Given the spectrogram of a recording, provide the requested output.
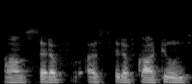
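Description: A Nepali man in his thirties, a university lecturer, introduces an online panel from a room at home over a video call, using a wired earphone mic with dull lo-fi audio. His voice is fairly low, monotone, quick, and slightly rough. He speaks formally but with many fillers and restarts.

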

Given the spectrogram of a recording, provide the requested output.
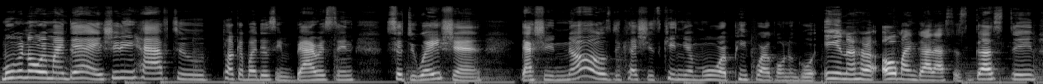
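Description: A woman's voice: fairly high pitch, normal speed, fairly bright tone, soft background music. A woman vlogger giving casual, opinionated gossip commentary and reading viewer comments aloud.

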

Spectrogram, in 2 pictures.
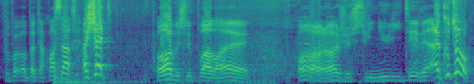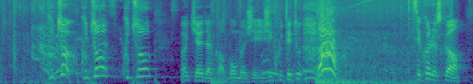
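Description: A man giving live, jokey gameplay commentary, shouting out his kills. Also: medium pitch, big pitch swings, moderate pace, slight background noise. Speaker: gaming video host.

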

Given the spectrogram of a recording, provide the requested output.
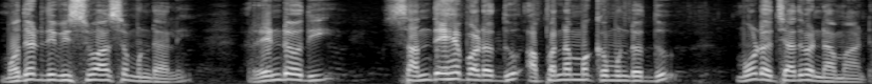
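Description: A pastor with a Telugu accent and a voice on the high side preaches at a moderate pace, with no room sound. He is emphatic, repeats phrases, questions his listeners, and acts out short prayers and dialogues himself.

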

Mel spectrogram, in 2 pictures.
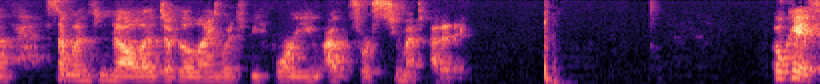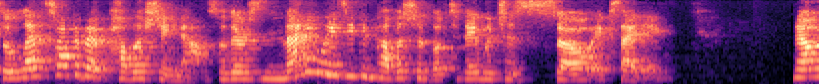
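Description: Her mid-range voice has a fairly bright tone as this woman in her thirties, an author whose first language is English, runs a relaxed instructional webinar. The video-call webcam mic records her in an echoey room, and she chats loosely with frequent fillers and restarts.

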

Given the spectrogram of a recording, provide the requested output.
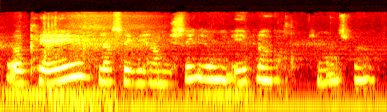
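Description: A woman's voice: on the high side, steady tone, mellow, slight background noise, poor audio. Young woman calling out game directions. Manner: chatty, calls out directions. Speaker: gaming partner. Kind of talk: casual gaming chat.

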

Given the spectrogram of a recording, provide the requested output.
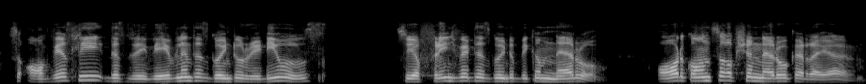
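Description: Bright, clear-voiced Indian male teacher. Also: fairly high pitch, dry recording, dull audio. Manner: encouraging, conversational, mixes Hindi into English. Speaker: physics teacher. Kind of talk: informal online lesson, explaining problems to students. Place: indoors, online class over webcam.

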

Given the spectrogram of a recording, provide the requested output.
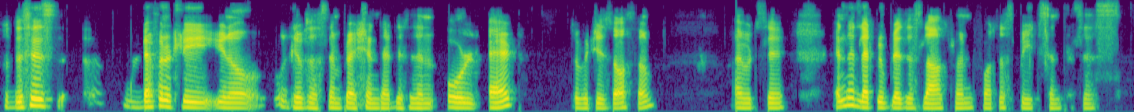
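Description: Walking through a software demo on a casual screen-share, this tech tutorial host keeps things chatty, thinking aloud and starting his sentences over. He speaks at an ordinary pitch and a moderate pace. The audio is dull and muffled, very dry, with no echo.

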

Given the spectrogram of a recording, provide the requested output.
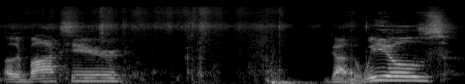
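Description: Talking very slowly in a highish voice with big pitch swings, a man in his thirties unboxes and reviews a tool chest for a casual, unscripted vlog. He's relaxed and now and then mutters to himself as he works in an indoor workshop full of shelving and lumber. The phone camera starts at arm's length and moves a few feet away, and the recording has background noise, clicks and handling sounds.

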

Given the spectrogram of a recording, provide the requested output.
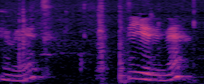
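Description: Her mid-range voice is animated but slow as she acts as a mother leading her young child through play, tossing out short encouraging prompts and speaking casually to viewers. The room sounds spacious, the mic is far off, and background noise comes through clearly.

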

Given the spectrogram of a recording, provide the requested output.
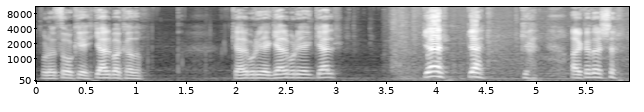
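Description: A young man commentating a game he plays, panicking, shouting and laughing in mock fear. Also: a little high, moderate pace. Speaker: gaming YouTuber. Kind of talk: excitable gameplay commentary.

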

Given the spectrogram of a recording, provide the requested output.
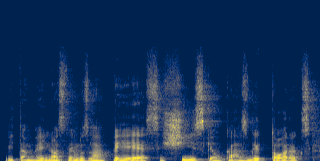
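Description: Low-voiced man teaching grammar. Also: fairly even intonation, darkish tone. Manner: explanatory, asks and answers own questions; stretches key terms slowly for emphasis. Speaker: Portuguese teacher. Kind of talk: exam-prep grammar lesson.

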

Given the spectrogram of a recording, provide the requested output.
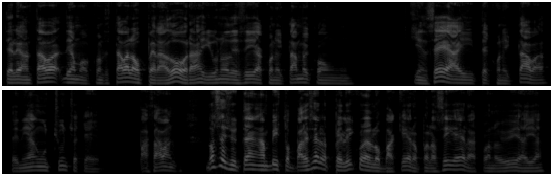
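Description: A middle-aged man with a somewhat low voice talks casually to his livestream viewers. He rambles and teases the people in his chat. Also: animated, moderate pace. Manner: quotes people in a put-on high voice. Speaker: livestream host.

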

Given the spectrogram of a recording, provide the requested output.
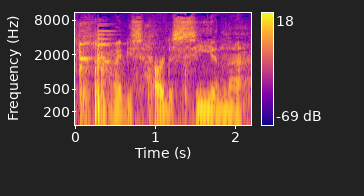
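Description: Heavy background noise surrounds this man's lowish, expressive voice as he talks, unhurried, through a workshop repair. He's a welder who runs a channel, filmed in a cluttered garage, and he rambles, corrects himself and keeps his language plain.

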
